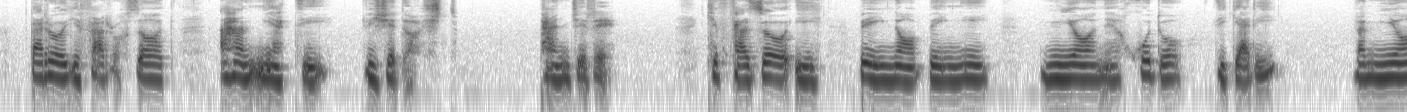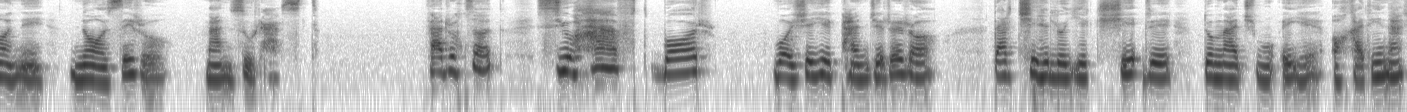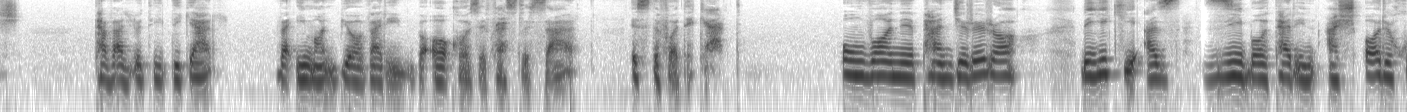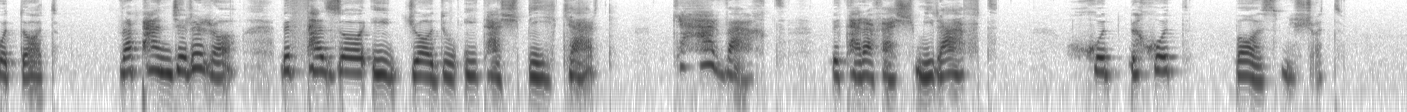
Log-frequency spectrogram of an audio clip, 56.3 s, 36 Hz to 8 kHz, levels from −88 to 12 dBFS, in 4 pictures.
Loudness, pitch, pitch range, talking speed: -18 LUFS, 195 Hz, 175-220 Hz, 80 wpm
